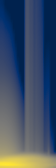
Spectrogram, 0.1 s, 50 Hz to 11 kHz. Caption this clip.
Instrument samples > Synths / Electronic
BWOW 8 Gb
additive-synthesis, bass, fm-synthesis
